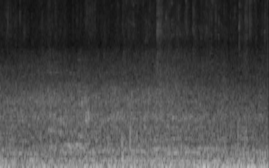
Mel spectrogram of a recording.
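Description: A dove cooing in short low notes, over a steady low outdoor rumble.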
